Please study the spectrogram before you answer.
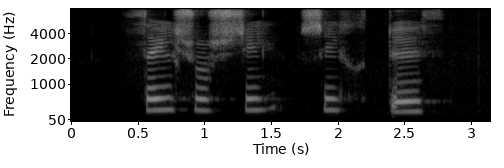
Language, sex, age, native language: Icelandic, female, 10, Icelandic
